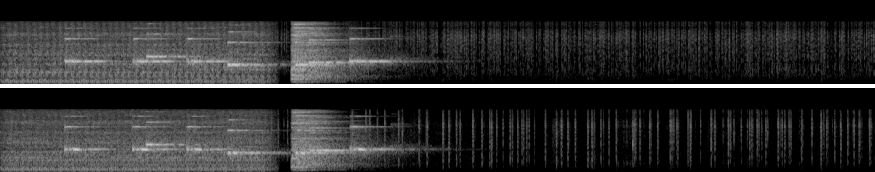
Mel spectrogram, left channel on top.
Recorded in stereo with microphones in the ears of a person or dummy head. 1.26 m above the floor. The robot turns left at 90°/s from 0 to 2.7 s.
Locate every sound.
0.6 s a ringtone: 45° right (ahead or behind), 1.3 m; by 3.9 s 45° left (ahead or behind), 1.3 m
2.9 s cutlery clinking: 15° left (ahead or behind), 0.6 m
